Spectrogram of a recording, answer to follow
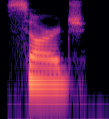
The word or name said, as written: sarge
